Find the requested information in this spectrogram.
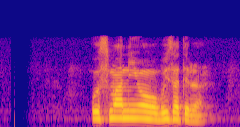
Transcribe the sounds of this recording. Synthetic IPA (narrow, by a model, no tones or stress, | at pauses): usmaniɔːbʱis̬at̪iɾa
